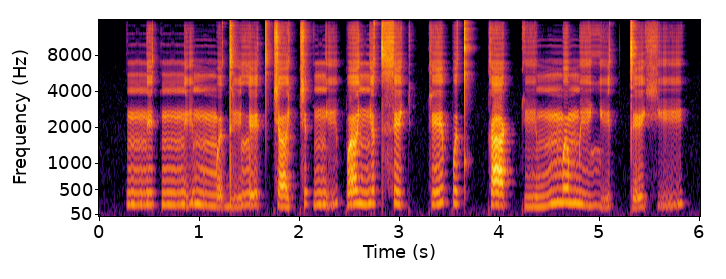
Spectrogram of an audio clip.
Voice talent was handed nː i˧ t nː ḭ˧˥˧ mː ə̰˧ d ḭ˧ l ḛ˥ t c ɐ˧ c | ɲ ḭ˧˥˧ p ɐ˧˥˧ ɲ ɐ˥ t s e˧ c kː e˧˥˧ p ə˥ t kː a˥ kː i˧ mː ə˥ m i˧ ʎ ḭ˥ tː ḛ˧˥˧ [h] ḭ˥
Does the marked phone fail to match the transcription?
yes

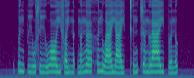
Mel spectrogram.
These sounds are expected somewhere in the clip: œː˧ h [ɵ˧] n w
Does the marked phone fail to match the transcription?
yes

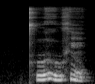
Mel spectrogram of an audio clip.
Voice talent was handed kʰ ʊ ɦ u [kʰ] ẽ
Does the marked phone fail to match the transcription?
yes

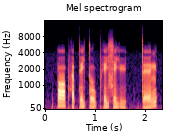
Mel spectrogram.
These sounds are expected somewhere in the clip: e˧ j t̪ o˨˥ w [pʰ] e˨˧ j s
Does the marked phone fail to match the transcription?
no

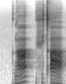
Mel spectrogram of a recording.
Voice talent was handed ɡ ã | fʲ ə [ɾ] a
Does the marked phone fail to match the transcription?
yes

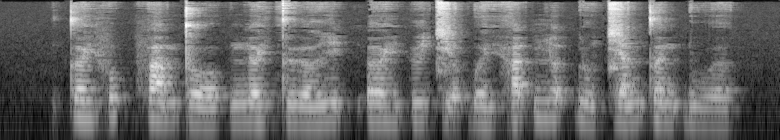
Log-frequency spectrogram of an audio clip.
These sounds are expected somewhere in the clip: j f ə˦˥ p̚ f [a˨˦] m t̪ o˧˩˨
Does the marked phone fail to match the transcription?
yes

